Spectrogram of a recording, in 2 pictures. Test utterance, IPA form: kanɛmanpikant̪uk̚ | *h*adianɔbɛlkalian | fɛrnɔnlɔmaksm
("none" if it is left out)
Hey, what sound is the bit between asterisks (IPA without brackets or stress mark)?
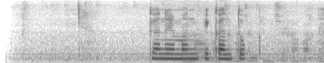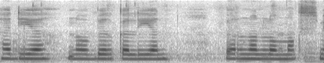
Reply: h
